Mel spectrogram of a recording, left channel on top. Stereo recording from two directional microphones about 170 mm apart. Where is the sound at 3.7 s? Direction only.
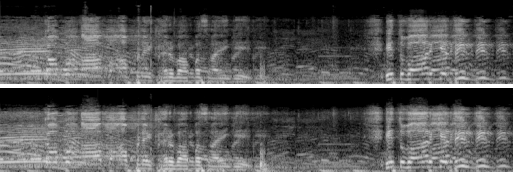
40° right (ahead or behind).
